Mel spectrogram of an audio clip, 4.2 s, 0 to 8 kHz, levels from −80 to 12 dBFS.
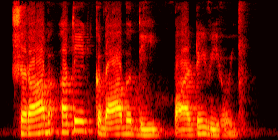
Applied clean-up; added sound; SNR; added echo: none; none; none; none.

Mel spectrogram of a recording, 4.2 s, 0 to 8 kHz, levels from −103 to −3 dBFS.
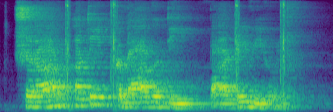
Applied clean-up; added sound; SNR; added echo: none; Camera; 18 dB; reverberation time 0.9 s.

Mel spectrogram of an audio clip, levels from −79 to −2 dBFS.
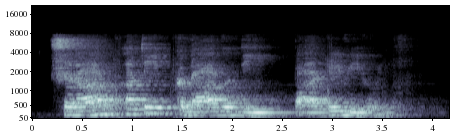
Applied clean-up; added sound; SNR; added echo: neural separator model SepFormer DNS4.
